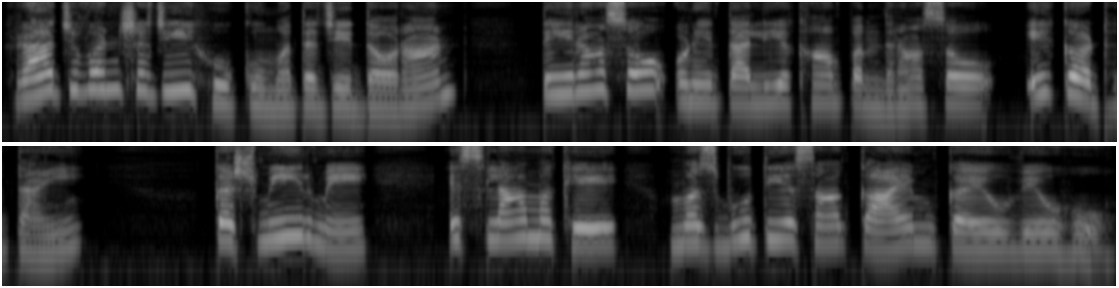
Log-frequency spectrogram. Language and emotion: Sindhi, neutral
